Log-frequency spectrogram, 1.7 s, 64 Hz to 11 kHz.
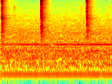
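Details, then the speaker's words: Kenwood TS-440 transceiver in test mode after solder reflow on its display and control boards; the display is stuck on all 8s. Four crisp sharp clicks in under two seconds over a faint hum: a rear relay switching correctly through the test steps. "Oh, okay, now you have to listen for"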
